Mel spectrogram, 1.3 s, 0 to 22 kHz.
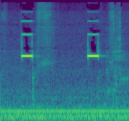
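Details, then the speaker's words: AMSEC ESL10 electronic deadbolt safe lock, woken with C and then the correct six-digit code: two short high beeps about two-thirds of a second apart, then faint clicks as the lock opens. Correct code accepted. "you heard the dot or the click that was opening and it just locked back up"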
